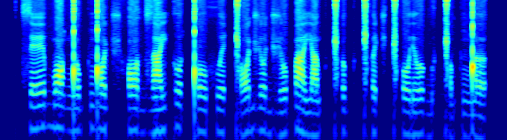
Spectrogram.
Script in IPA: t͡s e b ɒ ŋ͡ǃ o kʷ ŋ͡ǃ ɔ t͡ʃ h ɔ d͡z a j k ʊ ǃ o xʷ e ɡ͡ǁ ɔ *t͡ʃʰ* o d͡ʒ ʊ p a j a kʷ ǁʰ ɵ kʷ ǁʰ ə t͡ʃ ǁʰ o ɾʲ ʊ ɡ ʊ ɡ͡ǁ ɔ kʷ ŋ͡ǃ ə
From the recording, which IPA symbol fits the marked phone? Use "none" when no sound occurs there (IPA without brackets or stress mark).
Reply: d͡ʒ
